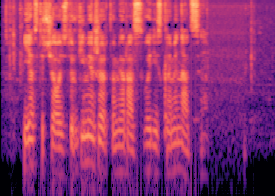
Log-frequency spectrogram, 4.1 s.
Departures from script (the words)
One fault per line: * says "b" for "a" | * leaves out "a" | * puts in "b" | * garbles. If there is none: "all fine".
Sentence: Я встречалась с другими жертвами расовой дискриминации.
all fine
